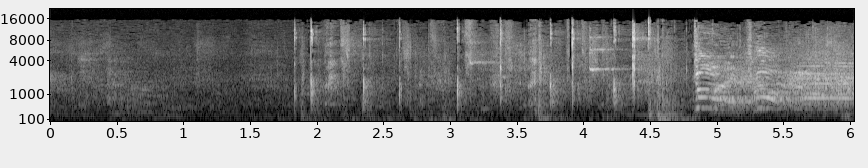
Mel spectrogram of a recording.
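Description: Table tennis ball clicking off bats and table in a quick rally of a dozen or so hits, starting about two seconds in after a short quiet. Near the end the point finishes and the crowd breaks into cheers and rising applause.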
